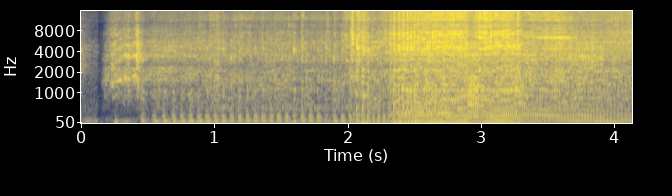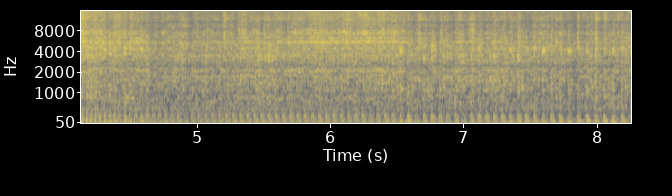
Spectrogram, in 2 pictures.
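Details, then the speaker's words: Old Tao Cheetah kids 125 ATV on a PZ22 carb, idle snapped to wide open: it settles, a primer blip then a hard rev that climbs and falls back to a shaky idle. Without the blip it dies. Lean pilot jet; raising it from 35 to 40. "So, we're going to raise that pilot jet from a 35 to a 40."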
